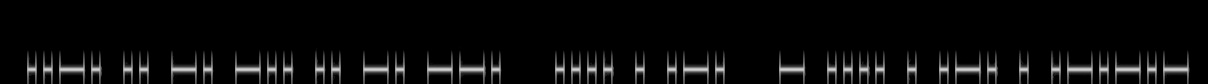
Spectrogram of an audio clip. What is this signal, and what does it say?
Morse code, heard as a keyed tone, about 15 wpm, 700 Hz. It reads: FINDING HER THERE.
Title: Sentences from Top 1500 Words 15wpm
